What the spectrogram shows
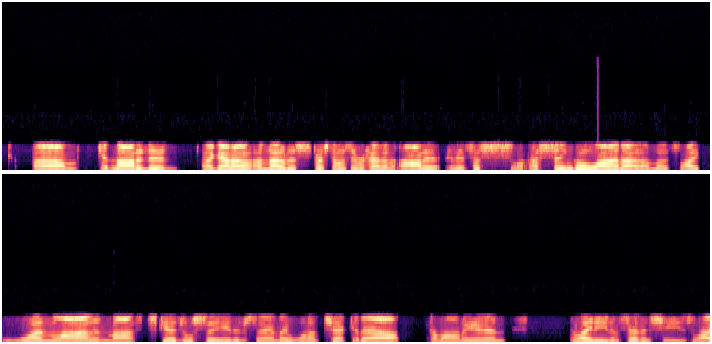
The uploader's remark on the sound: On the phone answering queries from listeners with tax questions. Live from America's Music City.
